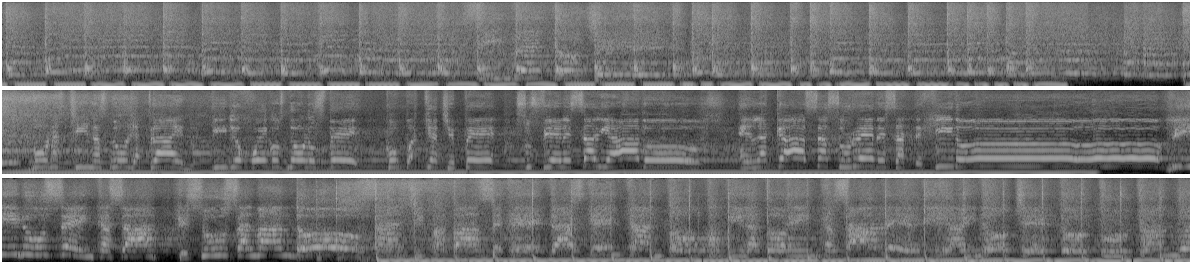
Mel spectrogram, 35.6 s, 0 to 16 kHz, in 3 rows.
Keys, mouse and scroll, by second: 2.9-14.7 drag, 14.7 right click, 27.6-28.6 drag.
